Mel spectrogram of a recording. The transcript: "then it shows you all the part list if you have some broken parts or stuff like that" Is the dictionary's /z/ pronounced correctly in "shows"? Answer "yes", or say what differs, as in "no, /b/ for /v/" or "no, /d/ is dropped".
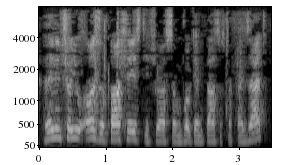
no, /z/ is dropped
